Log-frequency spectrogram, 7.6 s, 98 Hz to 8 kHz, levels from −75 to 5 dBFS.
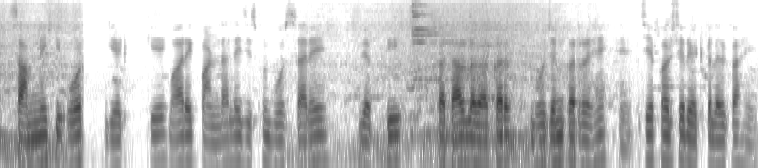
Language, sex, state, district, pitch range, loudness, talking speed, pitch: Hindi, male, Bihar, Sitamarhi, 105-120 Hz, -26 LUFS, 160 wpm, 110 Hz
